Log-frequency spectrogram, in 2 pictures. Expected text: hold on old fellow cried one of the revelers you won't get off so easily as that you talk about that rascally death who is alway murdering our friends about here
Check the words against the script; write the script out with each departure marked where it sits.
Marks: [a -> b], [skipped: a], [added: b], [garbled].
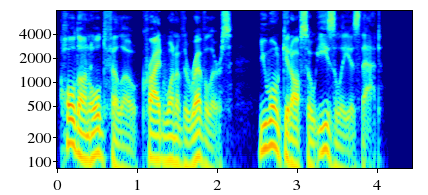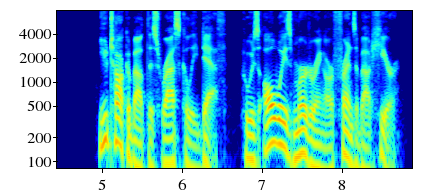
hold on old fellow cried one of the revelers you won't get off so easily as that you talk about [that -> this] rascally death who is [alway -> always] murdering our friends about here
